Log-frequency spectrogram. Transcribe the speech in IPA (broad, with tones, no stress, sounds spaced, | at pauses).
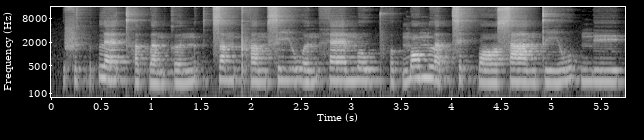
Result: f ɪ˨ k̚ ɵ˨˥ t̚ l ɛː˨˥ t̪ʰ ɐ˨ k̚ l ɐ˨˩ n k ɵ˨˥ n | t͡s ɐ˧ ŋ pʰ ɐ˨ m s iː˨˧ w ɵ˨˥ n h ɛː˧ m o˧ w pʰ ʊ˨ k̚ m ɔː˥ m l ɐ˨˥ t̚ s ɪ˧ k̚ p ɔː˨˧ s aː˧ n t̪ iː˨˥ w | ŋ yː˨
